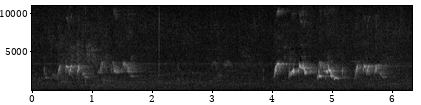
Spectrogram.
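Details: Red-whiskered bulbul singing at a trapping session, 3 November 2018: two bursts of quick, lilting whistled notes, each a run of four or five bright phrases, with a quiet pause between them.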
